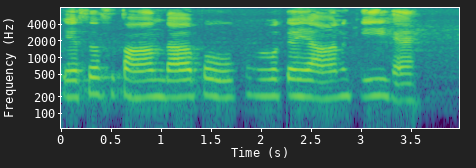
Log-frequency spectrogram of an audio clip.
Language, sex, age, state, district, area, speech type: Punjabi, female, 45-60, Punjab, Gurdaspur, rural, read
